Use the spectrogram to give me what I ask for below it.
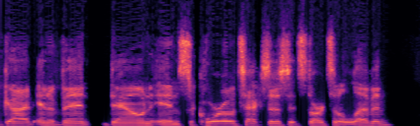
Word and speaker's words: Socorro: Tomorrow, we've got an event down in Socorro, Texas. It starts at 11, or Socorro, if you want to say it like the Spaniards do down there.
